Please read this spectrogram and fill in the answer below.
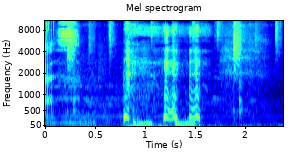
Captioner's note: spits; giggle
